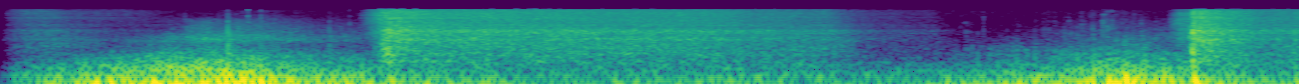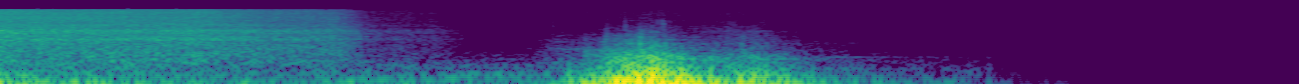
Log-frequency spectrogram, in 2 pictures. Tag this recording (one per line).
lava
steam
air
hiss
burst
Valcano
